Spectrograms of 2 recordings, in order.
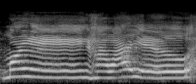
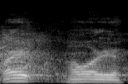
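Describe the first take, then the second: First: Very high, drawn-out hello; mock-cheery greeting, pitched way up; chirpy parent greeting. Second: Creepy weirdo hello, pitched down; Buffalo Bill. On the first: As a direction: sing it out like an overfriendly parent. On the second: Retold or imitated. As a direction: answer deep and off-putting to repel them. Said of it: "taking on that voice like Buffalo Bill".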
